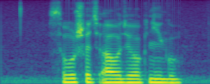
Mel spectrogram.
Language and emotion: Russian, neutral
